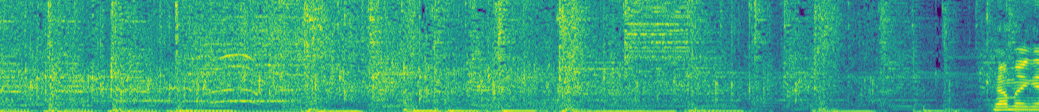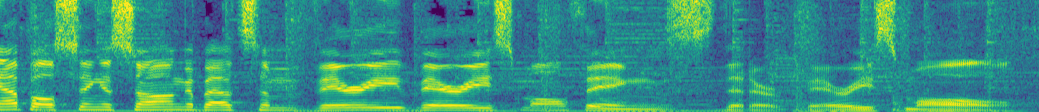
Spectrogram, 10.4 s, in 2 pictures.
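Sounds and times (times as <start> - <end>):
audience applause: 0.0 - 5.0
speech: 5.0 - 10.3.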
